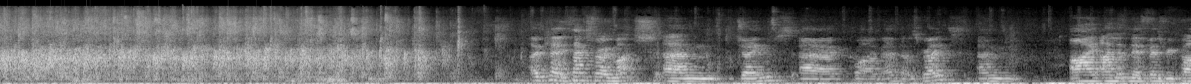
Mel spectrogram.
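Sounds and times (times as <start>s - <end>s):
audience applause: 0.0s - 5.1s
speech: 5.4s - 11.9s.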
